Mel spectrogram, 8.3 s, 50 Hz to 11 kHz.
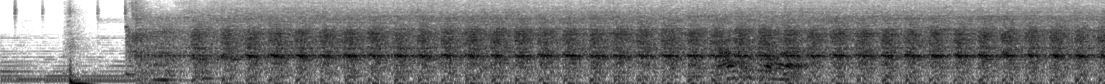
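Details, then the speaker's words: Nissan S13 Sil80 sports car, first start with a single-muffler exhaust: engine catches and settles into a lumpy, uneven beat with a raspy exhaust, running rough; turbo now spinning after being stuck before. Cause of rough running not confirmed. "sounds exactly the same as before whoa oh that didn't sound good that really didn't sound good"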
